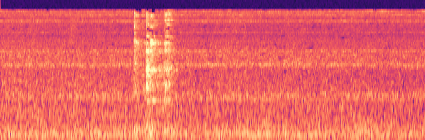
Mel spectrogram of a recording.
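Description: Kitchenware clinking against a cooking pot: a quick run of three or four sharp clinks about a second and a half in.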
